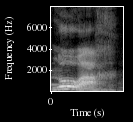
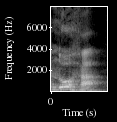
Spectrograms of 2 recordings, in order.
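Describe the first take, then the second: First: The word ends with a guttural after the vowel. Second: The guttural sound comes before the final vowel. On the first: The speaker calls it right. "é noar. A presença do het" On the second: The speaker calls it wrong. "Não é noha"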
